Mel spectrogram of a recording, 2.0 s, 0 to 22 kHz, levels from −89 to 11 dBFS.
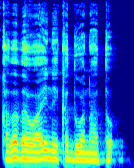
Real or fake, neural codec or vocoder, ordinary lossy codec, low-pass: real; none; none; none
